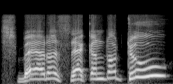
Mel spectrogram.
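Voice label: Vox Halloween Skill, voices heroes English; Oddy; kings raid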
